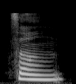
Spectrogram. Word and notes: 增: zēng

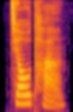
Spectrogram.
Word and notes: 交谈: jiāo tán

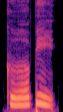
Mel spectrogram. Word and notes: 隔壁: gé bì

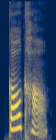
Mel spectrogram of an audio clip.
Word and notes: 高考: gāo kǎo

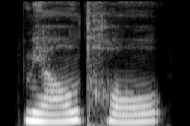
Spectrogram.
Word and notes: 苗头: miáo tou

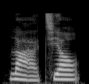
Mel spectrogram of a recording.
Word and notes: 辣椒: là jiāo

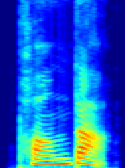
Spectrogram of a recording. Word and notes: 庞大: páng dà

